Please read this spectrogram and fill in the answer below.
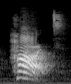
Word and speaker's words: heart: Nào, heart. Heart. My heart. Trái tim của tôi đúng không? Thì cô thấy học viên hay phát âm là hurt.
